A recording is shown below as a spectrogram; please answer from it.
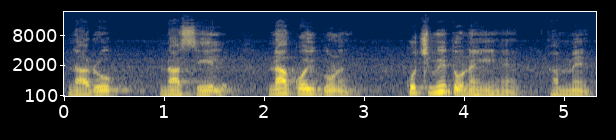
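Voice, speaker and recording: A man's voice: mid-range voice, slow pace, darkish tone, close to an everyday voice. A man voicing a grieving young cowherd woman who pleads and laments with questions, during a devotional story in a reverberant hall. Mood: lamenting. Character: grieving young female cowherd, lovesick and self-reproaching. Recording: reverberant hall, faint noise.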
